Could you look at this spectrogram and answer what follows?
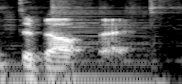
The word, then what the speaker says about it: DeBellefeuille: Robert DeBellefeuille.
